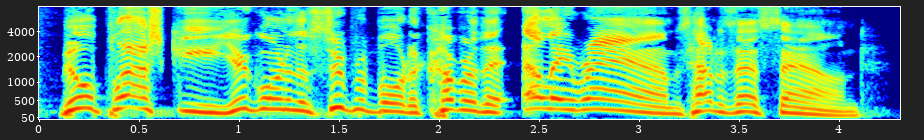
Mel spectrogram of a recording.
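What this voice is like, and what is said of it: TV news reporter voice. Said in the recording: “my bad TV reporter impression”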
